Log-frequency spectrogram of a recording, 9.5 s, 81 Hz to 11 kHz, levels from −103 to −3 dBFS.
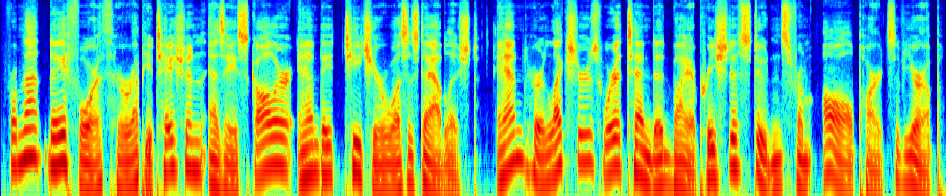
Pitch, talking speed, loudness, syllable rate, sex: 125 Hz, 170 wpm, -16 LUFS, 5.2 syllables/s, male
